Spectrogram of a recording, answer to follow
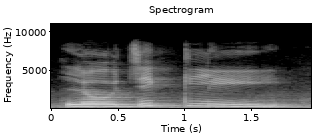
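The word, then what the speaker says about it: logically: In a word, the letter A, which comes immediately before the letters L, L, Y, is silent.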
